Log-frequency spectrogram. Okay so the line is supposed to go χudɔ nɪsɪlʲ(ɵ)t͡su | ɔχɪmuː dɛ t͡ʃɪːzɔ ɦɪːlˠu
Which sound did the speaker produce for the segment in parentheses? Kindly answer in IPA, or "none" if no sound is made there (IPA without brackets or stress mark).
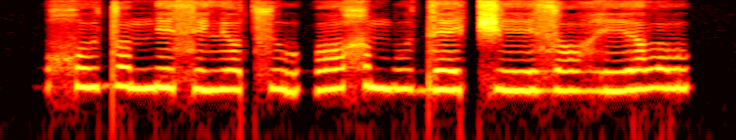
ɔ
